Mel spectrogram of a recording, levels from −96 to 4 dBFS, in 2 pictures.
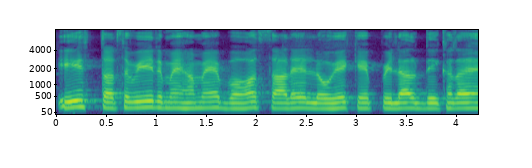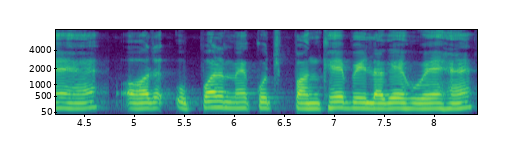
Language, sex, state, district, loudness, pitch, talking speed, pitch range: Hindi, male, Uttar Pradesh, Hamirpur, -16 LUFS, 150 Hz, 150 wpm, 145-160 Hz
